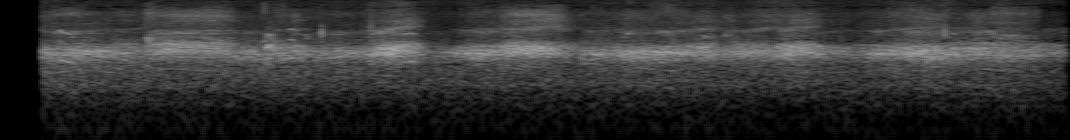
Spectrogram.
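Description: A crow gives a steady run of harsh, hoarse caws, roughly one a second, over a constant hiss of background noise.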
